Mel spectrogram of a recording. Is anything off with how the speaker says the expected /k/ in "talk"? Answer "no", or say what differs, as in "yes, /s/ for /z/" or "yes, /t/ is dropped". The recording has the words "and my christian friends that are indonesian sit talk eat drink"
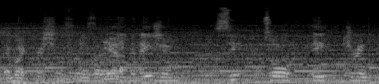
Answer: yes, /k/ is dropped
